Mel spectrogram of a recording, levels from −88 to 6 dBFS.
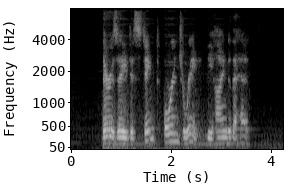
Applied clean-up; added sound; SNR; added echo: neural separator model SepFormer DNS4.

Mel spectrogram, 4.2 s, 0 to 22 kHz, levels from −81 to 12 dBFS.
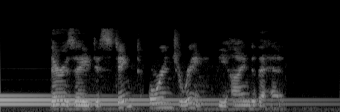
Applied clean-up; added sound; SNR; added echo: none; Mallet percussion; 0 dB; none.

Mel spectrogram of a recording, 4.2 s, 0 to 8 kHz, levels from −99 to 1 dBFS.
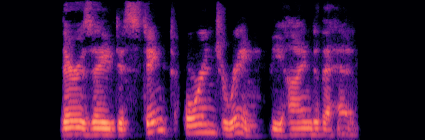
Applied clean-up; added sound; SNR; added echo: neural mask model Resemble Enhance denoiser.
